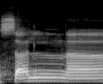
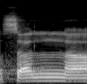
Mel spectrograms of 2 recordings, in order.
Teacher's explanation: اور سلنا، ار نہیں بولنا اسے، اور سلنا، کیونکہ را ساکن ہے اور را ساکن سے پہلے والے حرف کے اوپر زبر ہے تو را یہاں پر موٹی ہو کر کے پڑھی جائے گی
